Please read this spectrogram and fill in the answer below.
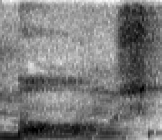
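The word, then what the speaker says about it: mangent: So, il mange, M-A-N-G-E-N-T, spelt with an ENT, pronounced the same as a core.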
